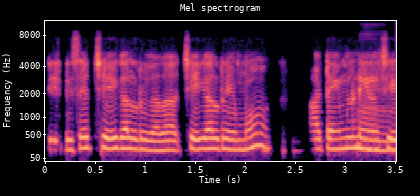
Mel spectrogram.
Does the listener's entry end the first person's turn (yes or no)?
yes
